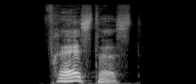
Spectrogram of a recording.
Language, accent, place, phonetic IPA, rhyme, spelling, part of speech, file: German, Germany, Berlin, [ˈfʁɛːstəst], -ɛːstəst, frästest, verb, De-frästest.ogg
- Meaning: inflection of fräsen: 1. second-person singular preterite 2. second-person singular subjunctive II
